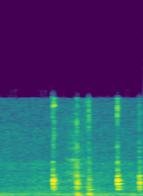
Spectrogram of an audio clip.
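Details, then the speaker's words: Art Deco Enfield Westminster chime mantel clock, pendulum deliberately pushed off center; ticks in uneven pairs instead of an even beat: clock out of beat and will stop. "so you can hear it fail. So I've just swung it a little bit too much. Hold on, let me just make sure that's nice. So that's off kilter, you can tell."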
